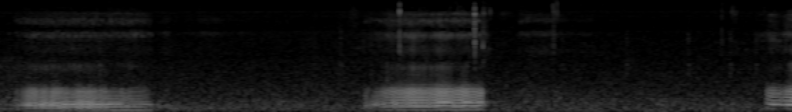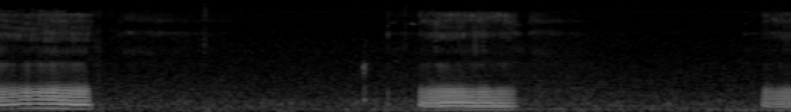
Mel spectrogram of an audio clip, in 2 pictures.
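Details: Sleeping puppy snoring through a nightmare indoors, with four rhythmic raspy snores of about a second each, repeated roughly every four seconds, separated by quiet pauses with faint room noise.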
